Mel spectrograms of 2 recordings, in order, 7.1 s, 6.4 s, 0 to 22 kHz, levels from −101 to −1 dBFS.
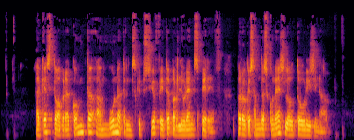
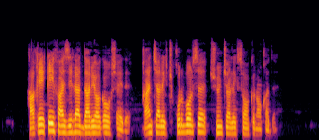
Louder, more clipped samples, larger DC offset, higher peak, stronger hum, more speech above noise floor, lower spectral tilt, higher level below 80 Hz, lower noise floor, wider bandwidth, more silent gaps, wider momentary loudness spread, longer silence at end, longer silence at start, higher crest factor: about the same, -18 LUFS vs -18 LUFS; neither; neither; about the same, -2 dBFS vs -2 dBFS; neither; second, 37 dB vs 71 dB; about the same, -5.5 dB/octave vs -6 dB/octave; about the same, -58 dBFS vs -60 dBFS; second, -55 dBFS vs -88 dBFS; first, 16 kHz vs 7.6 kHz; neither; second, 7 LU vs 12 LU; second, 0.55 s vs 0.9 s; first, 0.7 s vs 0.55 s; about the same, 16 dB vs 16 dB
